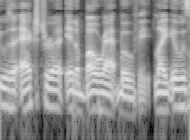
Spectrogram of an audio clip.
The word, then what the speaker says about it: Borat: ran like he was an extra in a Bo-Rat movie.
